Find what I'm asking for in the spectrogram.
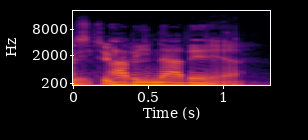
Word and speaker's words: Abinader: Abinader.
